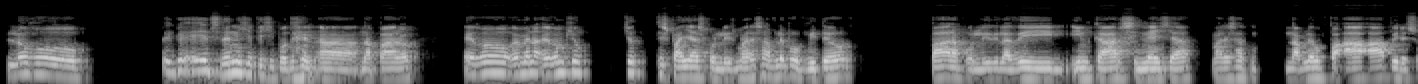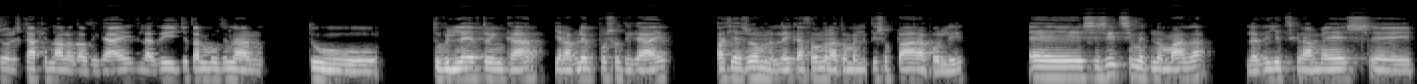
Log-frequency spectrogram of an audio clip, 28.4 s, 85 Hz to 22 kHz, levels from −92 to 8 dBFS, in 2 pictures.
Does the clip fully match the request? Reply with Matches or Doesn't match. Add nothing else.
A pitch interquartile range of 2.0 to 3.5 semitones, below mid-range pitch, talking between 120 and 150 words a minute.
Matches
